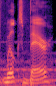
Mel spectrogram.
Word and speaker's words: Wilkes-Barre: jonathan frakes is from bethlehem pa oh it's wilkes bear okay that's how you pronounce it i was wondering which album did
